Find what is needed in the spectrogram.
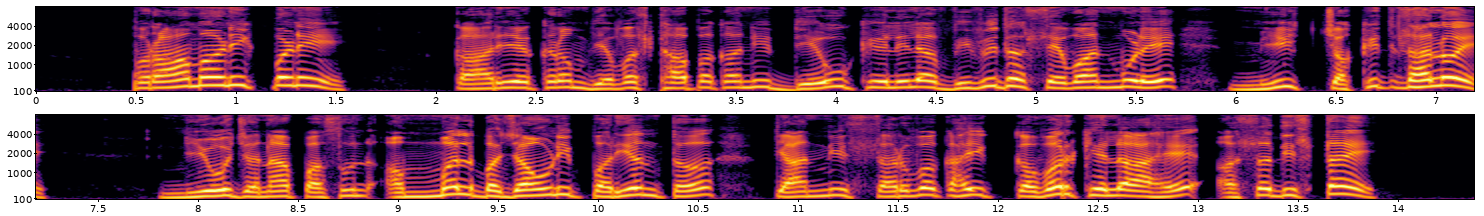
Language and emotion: Marathi, surprised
